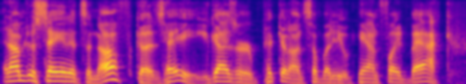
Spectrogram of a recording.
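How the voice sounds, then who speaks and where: A man's voice: mid-range voice, animated, fairly quick, no room sound, soft background music. A man hosting a livestream, ranting at his chat in a profane, combative way. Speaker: livestream host. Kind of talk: casual livestream rant to chat.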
